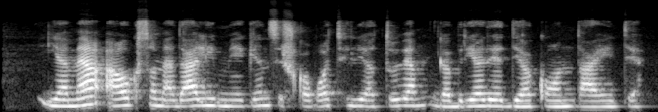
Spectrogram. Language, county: Lithuanian, Kaunas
